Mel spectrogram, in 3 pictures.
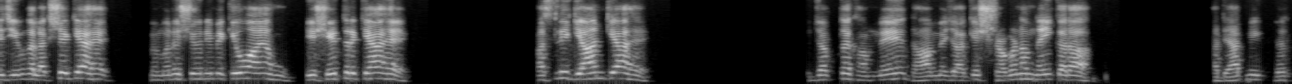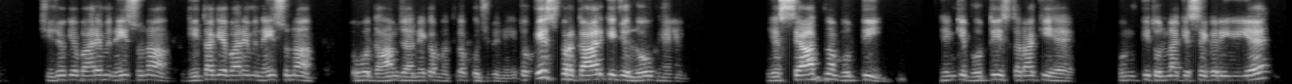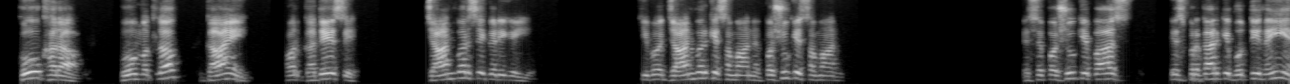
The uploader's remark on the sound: Zoom recorded session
